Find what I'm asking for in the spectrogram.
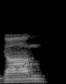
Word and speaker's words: Kang: Yeah, but he actually pronounced it Gong.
